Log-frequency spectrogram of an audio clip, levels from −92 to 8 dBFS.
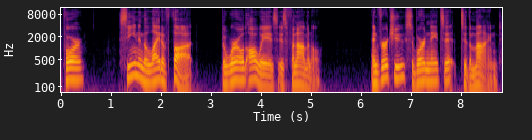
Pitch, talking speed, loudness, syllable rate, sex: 130 Hz, 130 wpm, -18 LUFS, 4.4 syllables/s, male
